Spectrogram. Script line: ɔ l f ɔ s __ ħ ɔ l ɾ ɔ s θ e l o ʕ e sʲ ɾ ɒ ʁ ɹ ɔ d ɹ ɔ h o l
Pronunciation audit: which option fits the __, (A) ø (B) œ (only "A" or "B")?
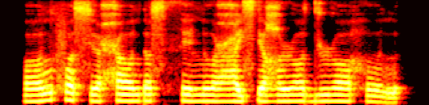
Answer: A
